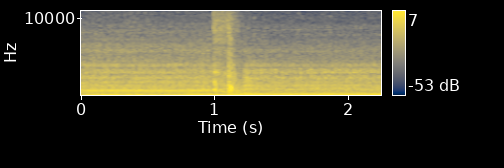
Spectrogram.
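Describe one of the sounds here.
A racing car engine shifts gear with a sharp pop.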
